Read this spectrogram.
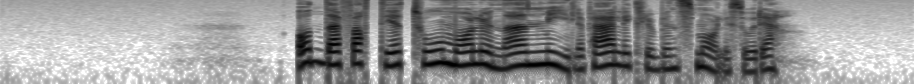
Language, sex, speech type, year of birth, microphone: Norwegian, female, read, 1987, Sennheiser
